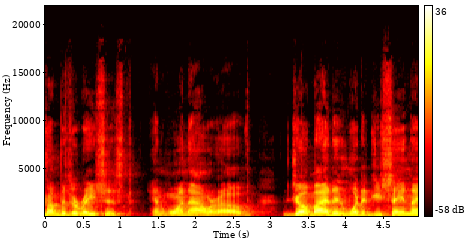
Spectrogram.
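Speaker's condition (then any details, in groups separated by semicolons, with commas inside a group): Cerebral palsy; power wheelchair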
